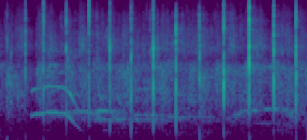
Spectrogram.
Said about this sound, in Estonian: et nüüd oleks üks päris õige hetk teha üks aplaus.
